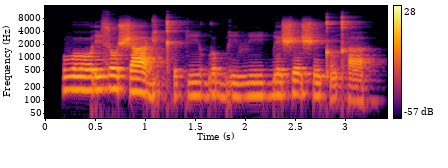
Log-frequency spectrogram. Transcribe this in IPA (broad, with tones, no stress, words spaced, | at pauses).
βoː˦ ɾi˦zo˦˨ʃaː˦˨ɡi˨ kʰɪ˨ kiː˨ɡʷɪ˦˨ bi˨ βiː˦ ɡ͡be˦ʃe˦ ʃĩ˨kʼũ˨kʰa˨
